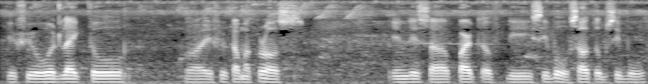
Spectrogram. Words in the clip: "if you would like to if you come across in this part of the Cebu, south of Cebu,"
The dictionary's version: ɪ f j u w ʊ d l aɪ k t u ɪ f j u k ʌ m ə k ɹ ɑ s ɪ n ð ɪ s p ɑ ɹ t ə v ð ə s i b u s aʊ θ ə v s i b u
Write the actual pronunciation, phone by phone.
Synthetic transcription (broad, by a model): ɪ f j u w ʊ d l aɪ k t u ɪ f j u k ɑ m ə k ɹ ɑ s ɪ n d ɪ s p ɑ ɹ t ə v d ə s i b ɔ s aʊ t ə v s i b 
